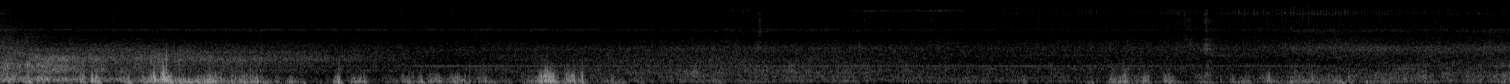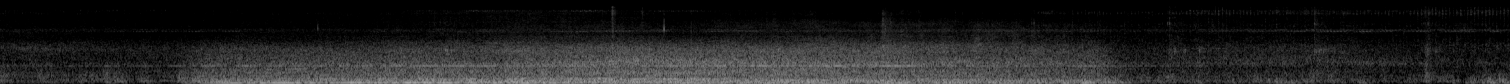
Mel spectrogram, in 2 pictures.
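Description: Roadside street ambience with passing traffic. About halfway through, a much louder, steady rushing noise starts abruptly and stops suddenly about nine seconds later.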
